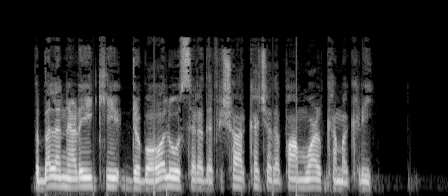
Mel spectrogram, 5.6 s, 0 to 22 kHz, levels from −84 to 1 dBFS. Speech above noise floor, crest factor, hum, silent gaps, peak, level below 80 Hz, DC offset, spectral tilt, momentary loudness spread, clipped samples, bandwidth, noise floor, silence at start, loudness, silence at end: 42 dB; 16 dB; none; none; 0 dBFS; -50 dBFS; under 0.1%; -4.5 dB/octave; 9 LU; under 0.1%; 11.5 kHz; -56 dBFS; 0.45 s; -15 LUFS; 0.95 s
